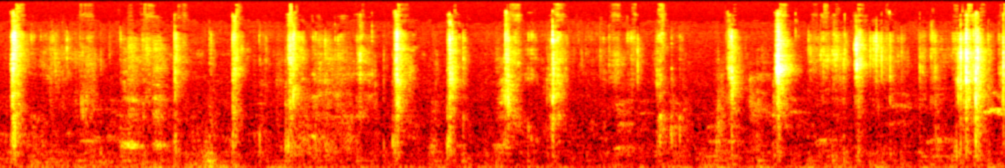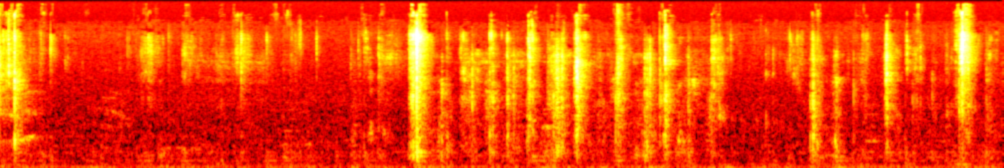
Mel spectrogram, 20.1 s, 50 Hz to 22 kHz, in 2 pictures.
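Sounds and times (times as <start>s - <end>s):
wet clicks and smacks: 0.0s - 0.4s, 2.2s - 5.8s, 7.2s - 10.4s
chewing food: 0.0s - 20.0s.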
